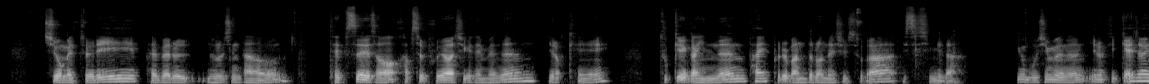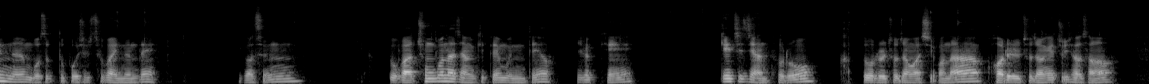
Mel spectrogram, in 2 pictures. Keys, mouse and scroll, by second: 11.4 Tab, 13.5 g, 14.5-17.1 middle drag, 15.0 g, 17.1-18.4 drag, 17.7 g, 18.4 middle click, 18.7-20.4 drag, 19.9 g, 20.6-22.5 drag, 21.0 g, 22.7 e.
